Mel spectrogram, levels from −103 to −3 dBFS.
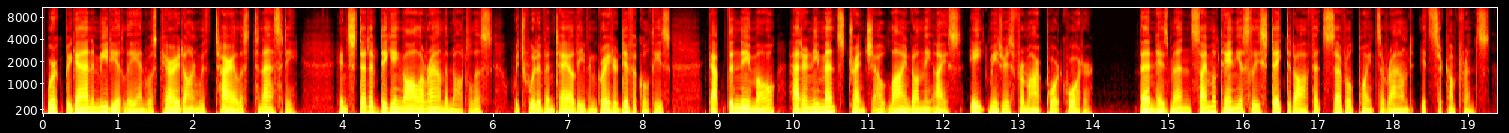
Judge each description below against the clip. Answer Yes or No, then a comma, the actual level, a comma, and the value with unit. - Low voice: Yes, low, 110 Hz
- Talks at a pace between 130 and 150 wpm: No, average, 165 wpm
